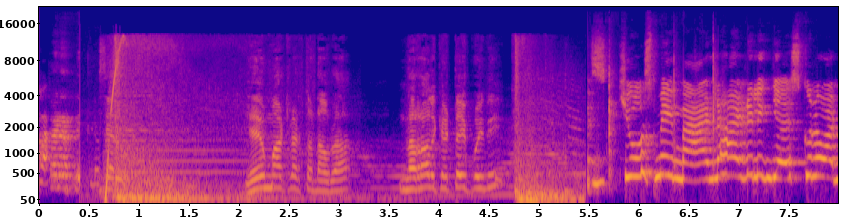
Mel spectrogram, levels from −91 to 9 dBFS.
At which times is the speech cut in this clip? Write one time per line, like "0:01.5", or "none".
0:05.5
